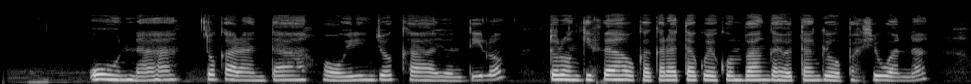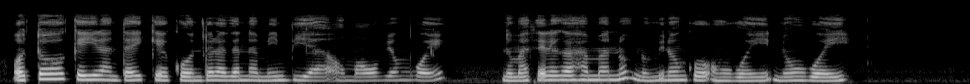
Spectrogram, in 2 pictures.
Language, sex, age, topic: Oshiwambo, female, 18-24, finance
